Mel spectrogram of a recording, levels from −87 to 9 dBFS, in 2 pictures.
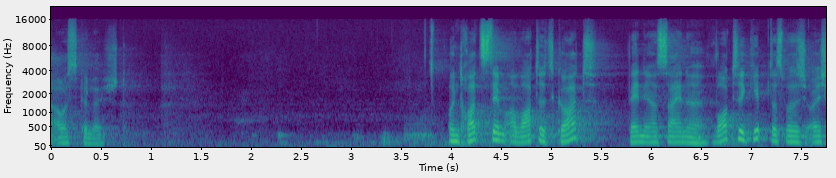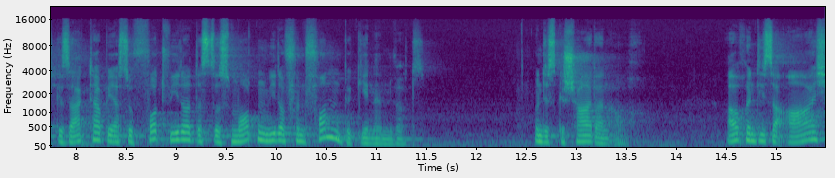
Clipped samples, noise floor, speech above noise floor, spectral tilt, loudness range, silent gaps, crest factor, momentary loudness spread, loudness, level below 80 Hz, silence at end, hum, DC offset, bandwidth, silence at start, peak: under 0.1%; -57 dBFS; 30 dB; -3.5 dB/octave; 7 LU; none; 26 dB; 15 LU; -25 LUFS; -60 dBFS; 0 s; none; under 0.1%; 16.5 kHz; 0 s; -2 dBFS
